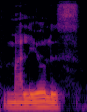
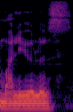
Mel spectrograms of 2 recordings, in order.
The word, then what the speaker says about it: malleolus: now the next word to look at is malleolus okay malleolus malolus is spelled as m-a-l-l-e-o-l-u-s malleolus so malleolus basically is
